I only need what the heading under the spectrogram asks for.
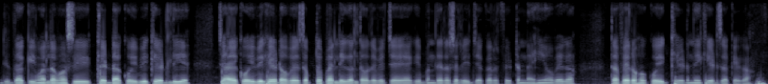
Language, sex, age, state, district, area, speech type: Punjabi, male, 18-30, Punjab, Shaheed Bhagat Singh Nagar, urban, spontaneous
